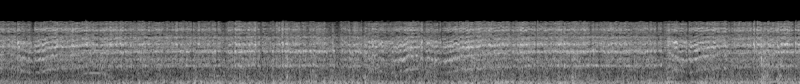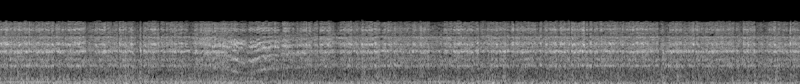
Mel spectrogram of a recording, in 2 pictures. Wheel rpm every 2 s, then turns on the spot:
200, 220, 180, 220, 230, 200, 230, 230.
none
